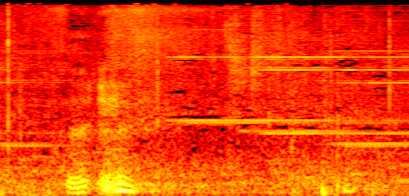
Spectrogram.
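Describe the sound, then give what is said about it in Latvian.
A parliament chamber bell in the Latvian Saeima rings in a long, steady metallic tone before a vote on a bill, with a brief murmur of voices just before it starts. “Paldies, lūdzu zvanu.”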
